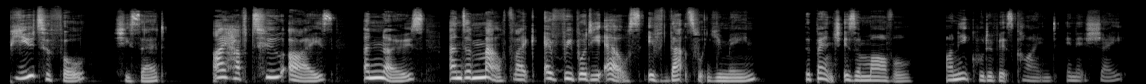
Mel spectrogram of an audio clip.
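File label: English, British, female; character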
